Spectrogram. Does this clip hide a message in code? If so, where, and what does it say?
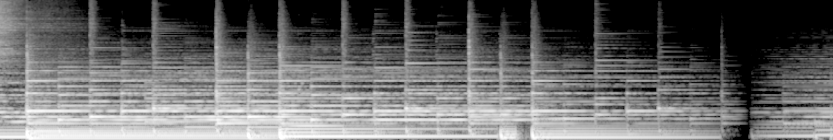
No.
